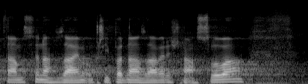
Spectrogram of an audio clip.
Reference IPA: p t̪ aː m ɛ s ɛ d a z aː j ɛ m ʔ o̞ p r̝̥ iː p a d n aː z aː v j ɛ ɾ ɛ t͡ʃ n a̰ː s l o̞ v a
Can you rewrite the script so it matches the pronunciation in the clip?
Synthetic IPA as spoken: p t̪ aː m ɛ s ɛ n a z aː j ɛ m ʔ o̞ p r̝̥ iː p a d n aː z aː v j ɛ ɾ ɛ t͡ʃ n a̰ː s l o̞ v a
